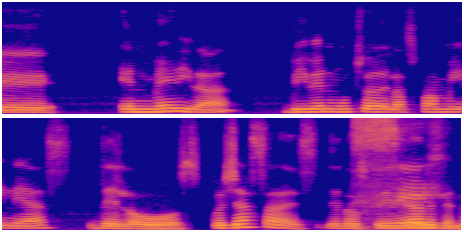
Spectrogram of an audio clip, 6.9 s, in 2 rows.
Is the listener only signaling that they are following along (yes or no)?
yes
